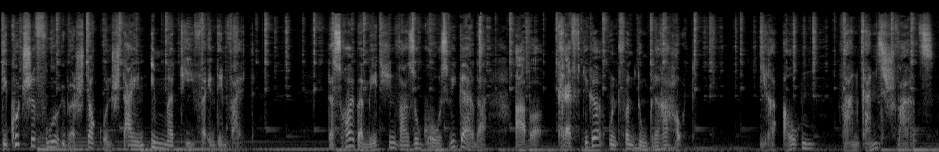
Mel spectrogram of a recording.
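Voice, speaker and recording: A man narrates a fairy tale from a script. His voice is very low, yet it moves expressively, with faint music at times. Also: very animated, takes it slowly, vocal fry, a little mellow.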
